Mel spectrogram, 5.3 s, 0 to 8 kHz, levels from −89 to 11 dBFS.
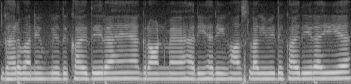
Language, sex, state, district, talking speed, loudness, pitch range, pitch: Hindi, male, Bihar, Purnia, 160 wpm, -12 LUFS, 195-205 Hz, 200 Hz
